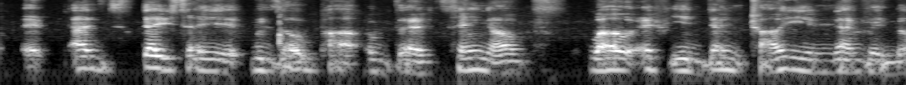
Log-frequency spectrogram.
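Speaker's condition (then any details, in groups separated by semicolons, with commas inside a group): Cerebral palsy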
